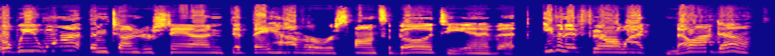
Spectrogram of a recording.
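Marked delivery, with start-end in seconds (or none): 6.6-7.5 put-on Georgia-style Southern accent. Imitating people who deny having a responsibility: southern accent. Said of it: "I just use a Southern accent".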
